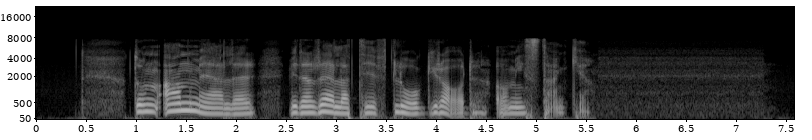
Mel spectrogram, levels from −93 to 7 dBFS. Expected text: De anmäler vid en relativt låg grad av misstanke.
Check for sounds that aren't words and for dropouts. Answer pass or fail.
pass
